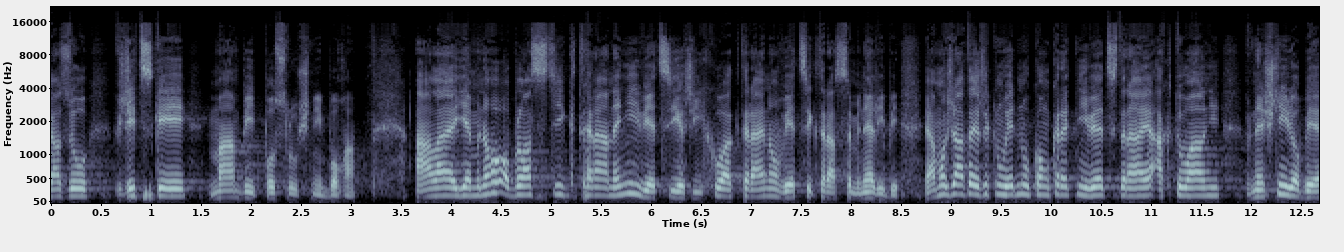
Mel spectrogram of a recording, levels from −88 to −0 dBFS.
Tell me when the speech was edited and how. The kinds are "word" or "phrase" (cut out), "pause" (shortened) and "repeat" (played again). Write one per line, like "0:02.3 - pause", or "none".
none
